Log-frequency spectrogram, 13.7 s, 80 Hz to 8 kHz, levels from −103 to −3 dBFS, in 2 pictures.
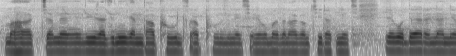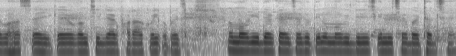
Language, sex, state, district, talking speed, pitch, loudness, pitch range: Angika, male, Bihar, Begusarai, 195 wpm, 120 Hz, -32 LUFS, 115-120 Hz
